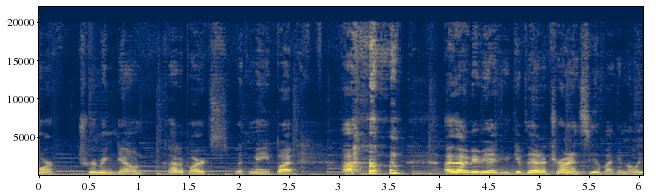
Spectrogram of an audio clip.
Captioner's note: laughs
